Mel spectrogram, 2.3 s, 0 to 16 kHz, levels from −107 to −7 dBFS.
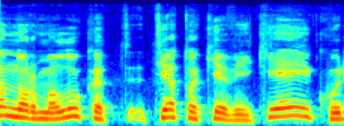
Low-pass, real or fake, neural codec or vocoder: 14.4 kHz; real; none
